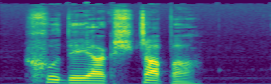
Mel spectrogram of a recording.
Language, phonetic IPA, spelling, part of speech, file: Polish, [ˈxudɨ ˈjak ˈʃt͡ʃapa], chudy jak szczapa, adjectival phrase, Pl-chudy jak szczapa.ogg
